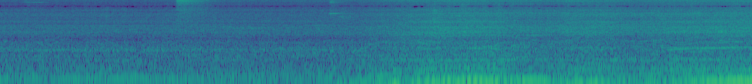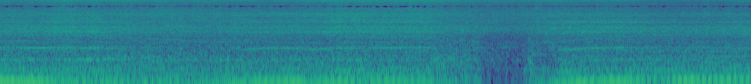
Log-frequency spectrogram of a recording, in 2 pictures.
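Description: Inside a city bus: the engine and drivetrain rumble deeply as the bus gets under way, swelling a few seconds in. A wavering whine rises and falls over the rumble. About three-quarters of the way through, the noise drops away for about a second, then picks back up.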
